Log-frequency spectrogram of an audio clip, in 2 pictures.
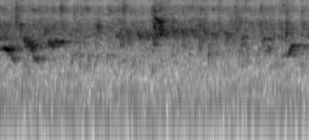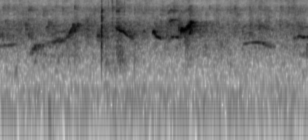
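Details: White-rumped shama, kept for training toward long-breathed song in a beginner session: varied whistled phrases with sweeping rising and falling notes, spaced by short pauses, over a faint background hiss and one sharp click.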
